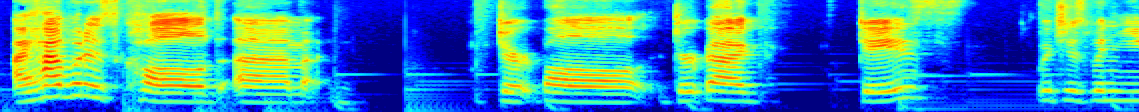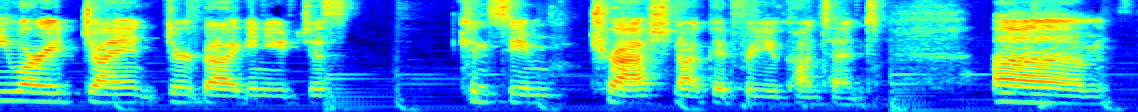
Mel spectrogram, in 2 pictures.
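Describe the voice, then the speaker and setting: A woman's voice: on the low side, unhurried, fairly bright tone, soft background music, poor audio. Woman streamer, chatty and self-deprecating, loose stream banter into a computer mic. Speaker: stream co-host. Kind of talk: casual livestream chat.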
